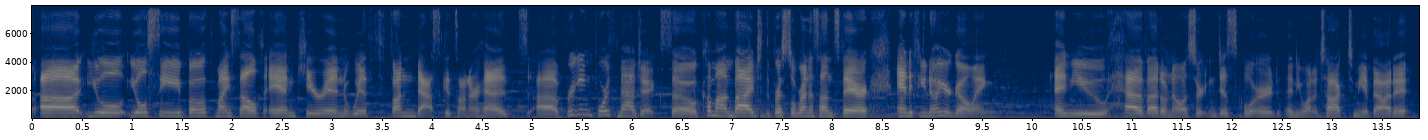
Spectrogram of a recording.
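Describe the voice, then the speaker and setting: A woman's voice: medium pitch, normal speed, sharp tone, faint music behind. A woman hosting as game facilitator, wrapping up a tabletop game in an upbeat, playful, chatty way. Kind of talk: wrap-up of an actual-play game.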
